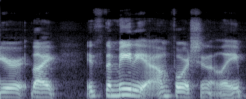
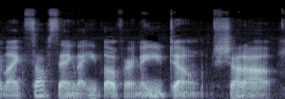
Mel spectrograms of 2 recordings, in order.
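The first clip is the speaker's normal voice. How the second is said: much lower, flat brush-off voice; friend's dismissive retort; 9 semitones lower, 4 dB quieter than usual. Retold or imitated. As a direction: shut her down with a low, curt put-down. Friend Sandy snaps at the girl.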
